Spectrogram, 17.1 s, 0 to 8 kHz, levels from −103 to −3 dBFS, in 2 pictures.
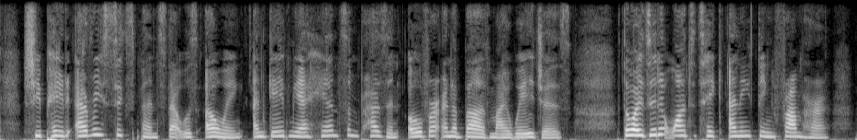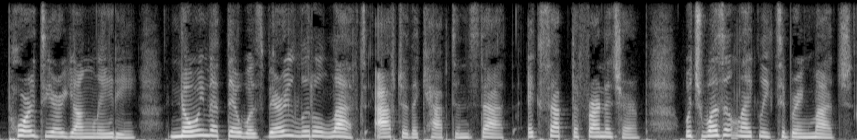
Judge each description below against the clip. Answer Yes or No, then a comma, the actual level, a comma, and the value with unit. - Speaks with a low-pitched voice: No, high, 230 Hz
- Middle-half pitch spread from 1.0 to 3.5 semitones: No, average, 4.8 semitones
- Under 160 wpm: No, average, 180 wpm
